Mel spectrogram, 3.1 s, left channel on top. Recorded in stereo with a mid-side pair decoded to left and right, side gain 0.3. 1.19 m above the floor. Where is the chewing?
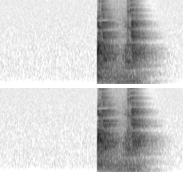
50° left, 0.7 m.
